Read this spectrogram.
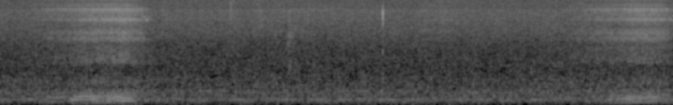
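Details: Shiba Inu sleeping on a lap and snoring: two low, rattling snores about five seconds apart, with quiet breathing between them, in a quiet room.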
